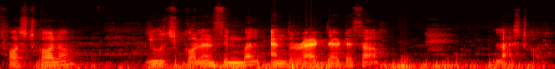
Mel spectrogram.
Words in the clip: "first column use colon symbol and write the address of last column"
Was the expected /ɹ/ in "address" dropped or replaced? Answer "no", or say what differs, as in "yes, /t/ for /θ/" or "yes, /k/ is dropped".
yes, /ɹ/ is dropped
